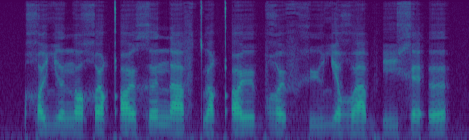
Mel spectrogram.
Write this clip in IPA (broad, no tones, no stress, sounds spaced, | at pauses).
χ œ ʎ əː n ɔ χ ø qʼ œ x ə n aː f tʷ a qʼ øː b ʁ ø f x y ʎ ɛ ʁʷ aː b ʔ i x ɛ ʔ ə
